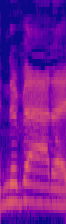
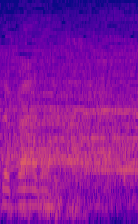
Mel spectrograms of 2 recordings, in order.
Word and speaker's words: Nevada: And you always have to say it correctly. Nevada. You got to call it Nevada.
